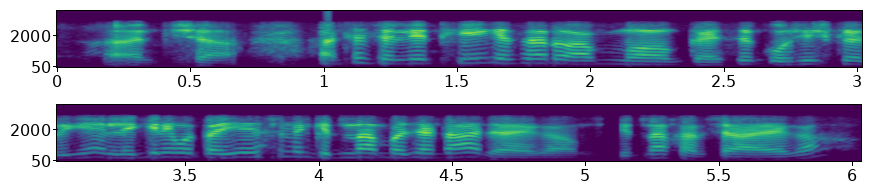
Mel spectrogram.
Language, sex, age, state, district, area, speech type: Urdu, male, 60+, Uttar Pradesh, Lucknow, urban, conversation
